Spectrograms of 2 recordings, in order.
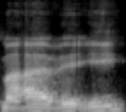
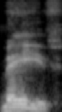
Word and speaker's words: Maeve: Is it Mauve? Mauve? Mauve? I don't think it's Mauve. No, I think it's Maeve.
